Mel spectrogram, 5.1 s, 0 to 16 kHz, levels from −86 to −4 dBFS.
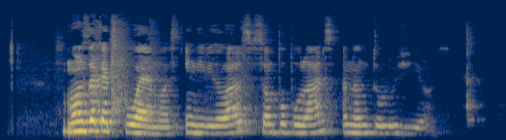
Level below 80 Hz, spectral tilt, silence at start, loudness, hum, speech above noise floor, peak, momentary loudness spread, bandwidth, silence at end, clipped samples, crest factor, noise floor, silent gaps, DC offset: -80 dBFS; -4.5 dB/octave; 0.65 s; -24 LUFS; none; 28 dB; -4 dBFS; 17 LU; 10.5 kHz; 0.35 s; under 0.1%; 20 dB; -52 dBFS; none; under 0.1%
